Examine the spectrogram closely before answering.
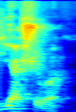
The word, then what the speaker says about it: Yeshua: Well, it's, the J is silent. It's Y in Hebrew, so it's Yeshua.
